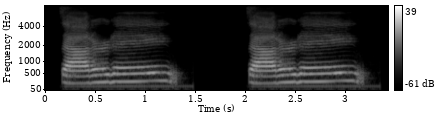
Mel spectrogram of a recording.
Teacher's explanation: Saturday, Saturday, So we switch from the flap right into the schwa R, unstressed syllable of Saturday. So the front of the tongue will flap against the roof of the mouth and then pull right back a little bit to the R. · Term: flap T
